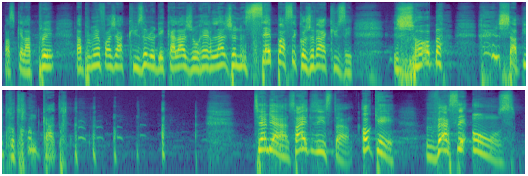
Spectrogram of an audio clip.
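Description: A preacher with an African French accent gives a sermon, often shouting and checking whether the audience is following. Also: medium pitch, slow, gravelly, long pauses, slightly rough. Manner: animated, often shouting, keeps asking the audience if they follow.

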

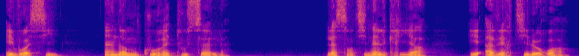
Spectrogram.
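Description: A man reading scripture aloud in a measured, solemn way. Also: lowish voice, warm tone, no echo, clean studio sound. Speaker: scripture reader.

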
